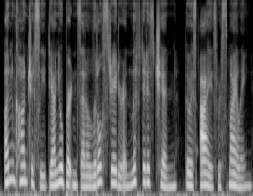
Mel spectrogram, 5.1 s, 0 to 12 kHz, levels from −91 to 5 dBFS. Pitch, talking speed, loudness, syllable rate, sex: 210 Hz, 180 wpm, -18 LUFS, 5.5 syllables/s, female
